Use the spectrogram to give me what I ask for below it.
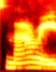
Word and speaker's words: Marie: So Marie, I would say it's spelt Marie, but it's pronounced Mary.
